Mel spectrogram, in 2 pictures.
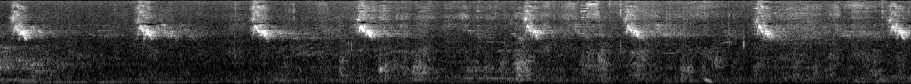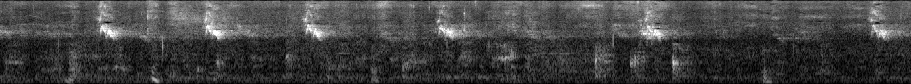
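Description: A bird repeating a short, high, falling chirp about every three-quarters of a second.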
